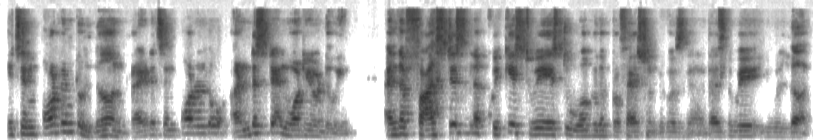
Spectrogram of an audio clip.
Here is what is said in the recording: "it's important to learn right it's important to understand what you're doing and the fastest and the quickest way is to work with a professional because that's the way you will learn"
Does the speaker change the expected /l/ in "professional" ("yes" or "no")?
yes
